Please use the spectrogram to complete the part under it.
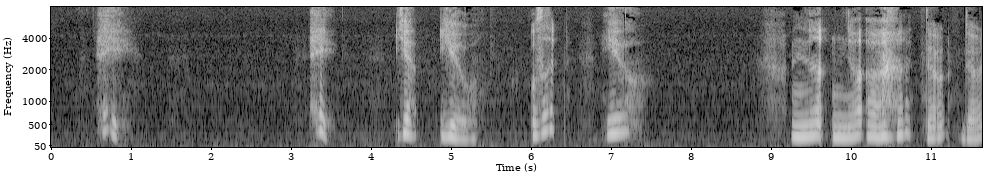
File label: Catperson - Friendly; Character Study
